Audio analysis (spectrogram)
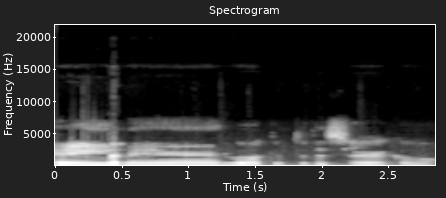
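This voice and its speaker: Using a put-on character voice, a man speaks at a very slow pace and a fairly high pitch. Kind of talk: casual, laid-back. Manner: mellow, drawn out.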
